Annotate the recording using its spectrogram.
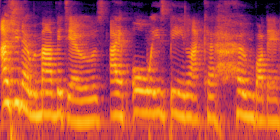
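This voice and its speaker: Speaking at a moderate pace with an East Midlands accent, a woman uses a medium pitch and ordinary pitch variation against noticeable background noise. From English Midlands, Derbyshire area. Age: 30s. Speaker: vlogger. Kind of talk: casual chat. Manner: rambling, filler-heavy.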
